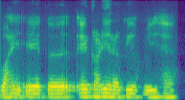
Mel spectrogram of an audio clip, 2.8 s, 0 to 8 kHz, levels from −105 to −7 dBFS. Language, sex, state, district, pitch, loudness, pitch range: Hindi, male, Himachal Pradesh, Shimla, 105 Hz, -16 LUFS, 100-105 Hz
